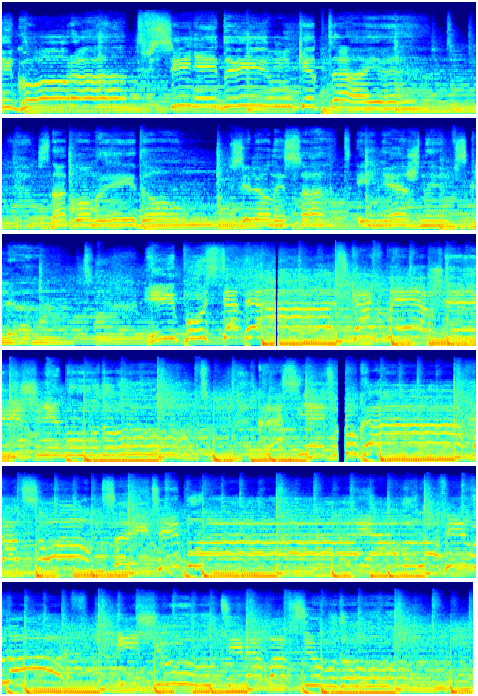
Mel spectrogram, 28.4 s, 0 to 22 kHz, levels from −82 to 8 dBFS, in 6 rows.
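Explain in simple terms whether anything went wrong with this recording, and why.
A Bluetooth dropout likely happened twice: bits of audio didn't reach the headphones in time and were thrown away. The sound cuts to silence from 12.21 to 12.26 s and from 17.57 to 17.67 s, then resumes as if it had kept playing.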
